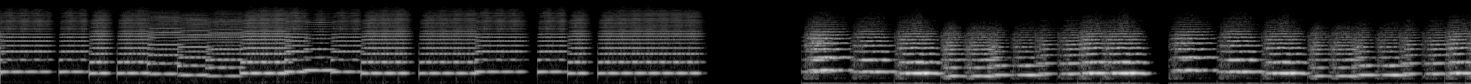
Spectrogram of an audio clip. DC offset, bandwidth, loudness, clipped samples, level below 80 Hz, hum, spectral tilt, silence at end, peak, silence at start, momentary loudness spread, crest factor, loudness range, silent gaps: under 0.1%; 15 kHz; -21 LUFS; under 0.1%; -56 dBFS; none; 0.5 dB/octave; 0 s; -4 dBFS; 0 s; 9 LU; 18 dB; 5 LU; 7.39-7.77 s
